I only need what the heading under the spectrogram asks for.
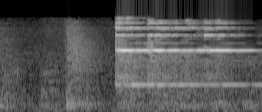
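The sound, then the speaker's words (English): A hand bell rings once, loud, its bright tone hanging on without fading. A brief soft rustle comes just before it, and no one speaks. “if it gets too much that she'll ring the bell.”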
